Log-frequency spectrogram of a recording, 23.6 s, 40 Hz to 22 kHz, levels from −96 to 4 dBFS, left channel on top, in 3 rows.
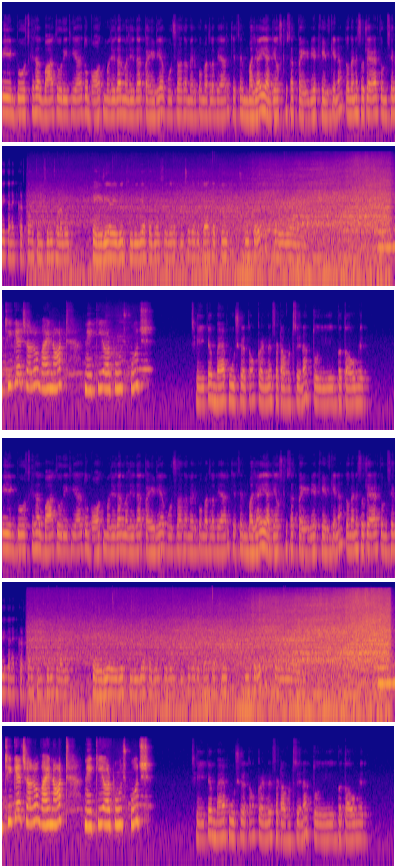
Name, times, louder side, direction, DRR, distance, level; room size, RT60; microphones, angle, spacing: voice 1, 0.0-9.2 9.7-12.4 12.7-14.0 19.6-23.0, left 2 dB, 30° left, 1.1 m, -34 dB
sound 1, 8.3-15.7, right 6 dB, 65° right, 1.0 m, -30 dB
sound 2, 10.7-18.7, left 1 dB, 90° left, 4.0 m, -46 dB
voice 2, 15.4-18.7, right 5 dB, 85° right, 0.7 m, -26 dB
15.0 x 10.0 x 2.5 m
head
